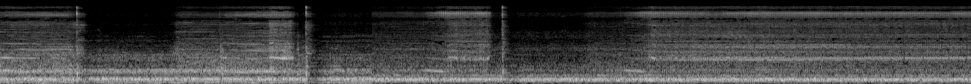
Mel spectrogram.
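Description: Electric log splitter converted to a forging press, its motor and hydraulic pump running steadily as the ram squeezes a bar of hot steel. A higher steady whine joins about two-thirds of the way through.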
